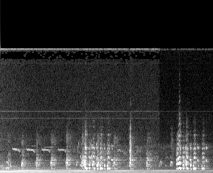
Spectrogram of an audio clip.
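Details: Wild Texas turkeys gobble in rapid, rattling bursts, several birds overlapping, over a steady low hum.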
